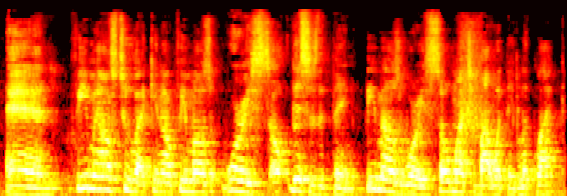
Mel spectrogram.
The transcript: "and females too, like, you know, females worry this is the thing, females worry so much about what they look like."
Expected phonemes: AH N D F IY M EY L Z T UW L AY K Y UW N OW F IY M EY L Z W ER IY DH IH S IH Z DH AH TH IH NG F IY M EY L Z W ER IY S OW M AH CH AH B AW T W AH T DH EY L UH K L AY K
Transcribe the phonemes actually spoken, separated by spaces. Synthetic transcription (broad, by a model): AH N F IY M EY L Z T UW L AY K Y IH N OW F IY M EY L Z W ER IY DH IH S IH Z DH AH TH IH NG F IY M EY L Z W ER IY S OW M AH CH AH B AW T W AH T DH EY L UH K L AY K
